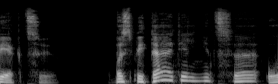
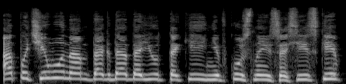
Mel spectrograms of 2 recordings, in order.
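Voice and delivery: put-on high, whiny-kid question; inquisitive child; 9 semitones higher than usual. Child complaining to the policeman about sausages, high kid voice. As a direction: pipe it high like a small child.

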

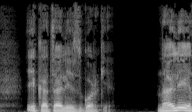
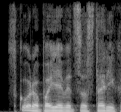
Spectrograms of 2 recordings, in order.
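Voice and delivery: ordinary delivery

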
